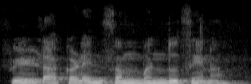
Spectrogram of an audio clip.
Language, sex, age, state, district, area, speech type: Goan Konkani, male, 18-30, Goa, Ponda, rural, spontaneous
